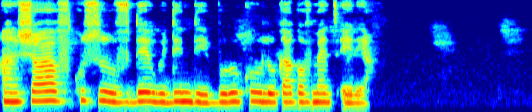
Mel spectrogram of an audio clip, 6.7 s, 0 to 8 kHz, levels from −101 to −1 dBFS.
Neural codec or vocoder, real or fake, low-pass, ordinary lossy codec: none; real; none; none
